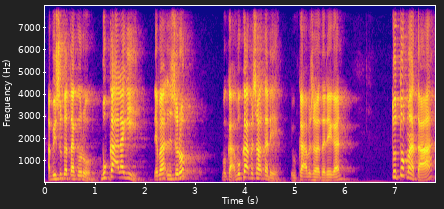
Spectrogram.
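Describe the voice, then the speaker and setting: A man preaching a dawn study sermon in a mosque, often putting questions to the congregation and calling them "Pak." He has an Indonesian accent with Malay-style turns of phrase. He acts out little sounds and short quoted voices. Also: moderate pace. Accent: Indonesian with Malay-style colloquialisms. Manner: lively, swings between loud high peaks and low quiet asides. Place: mosque hall.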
